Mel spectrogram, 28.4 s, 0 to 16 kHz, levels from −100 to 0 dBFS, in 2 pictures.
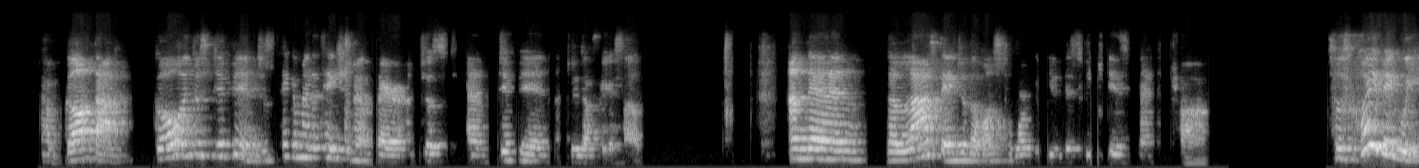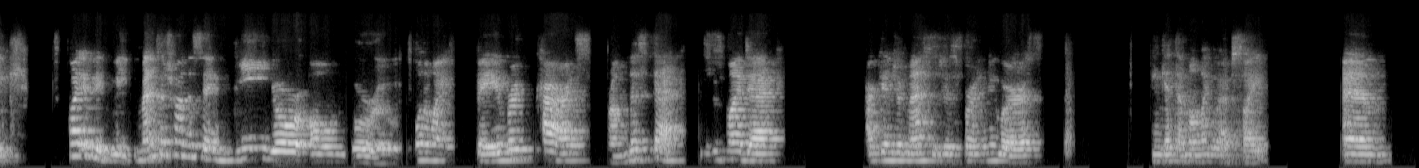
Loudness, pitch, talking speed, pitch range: -25 LUFS, 185 Hz, 180 wpm, 160-265 Hz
